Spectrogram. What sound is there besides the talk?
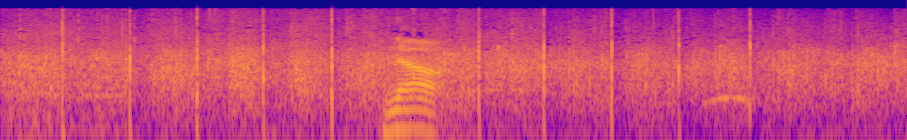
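audience clapping and applauding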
